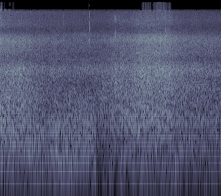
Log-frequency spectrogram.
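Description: Ocean surf at La Jolla beach: a heavy, continuous roar of breaking waves with steady wash and wind noise, loud and close throughout, no voices.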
